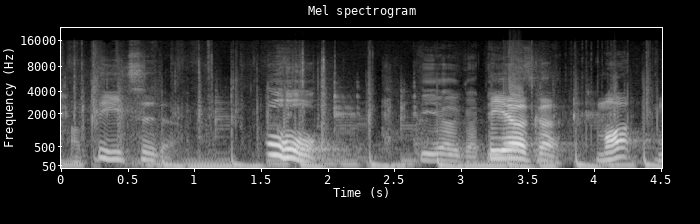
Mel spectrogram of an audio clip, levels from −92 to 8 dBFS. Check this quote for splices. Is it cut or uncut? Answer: cut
